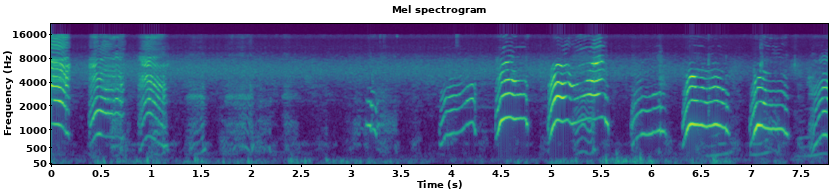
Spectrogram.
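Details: Small newborn puppies giving quick, repeated squealing whimpers, each a short arched note with bright overtones, coming in irregular bursts about once or twice a second, with soft low rustling underneath.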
